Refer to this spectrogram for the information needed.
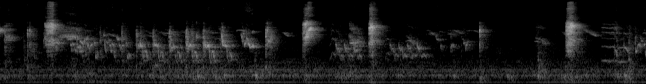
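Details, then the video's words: Indoor parakeets twittering in rapid scratchy bursts, punctuated by several loud piercing squeaks spaced a second or two apart, over a faint constant hum. "Happy Parakeets Singing"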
